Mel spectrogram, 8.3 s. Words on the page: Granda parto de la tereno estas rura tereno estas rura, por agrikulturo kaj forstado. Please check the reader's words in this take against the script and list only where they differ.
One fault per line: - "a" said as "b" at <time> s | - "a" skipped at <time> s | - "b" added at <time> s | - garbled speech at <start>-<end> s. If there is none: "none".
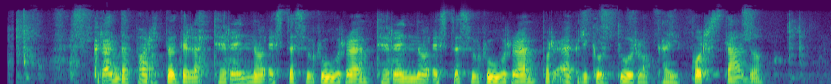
none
